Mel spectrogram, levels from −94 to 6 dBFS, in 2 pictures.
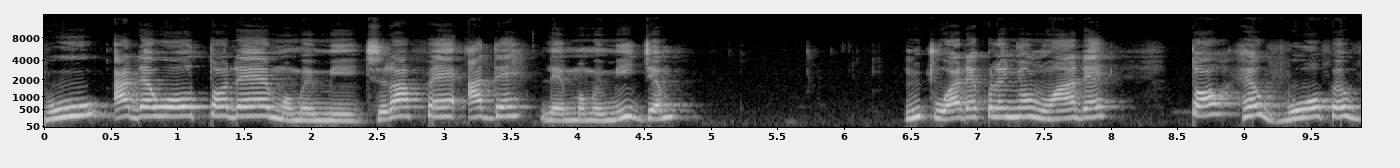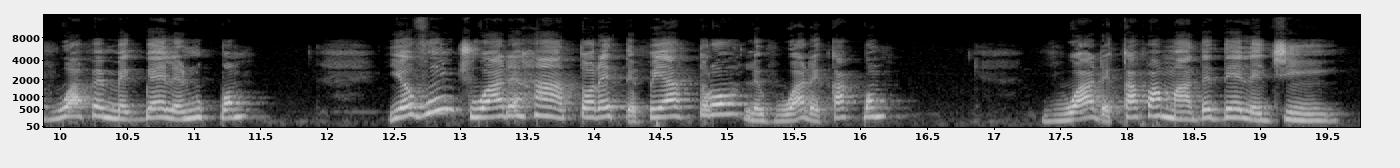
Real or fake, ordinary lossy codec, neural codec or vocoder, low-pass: real; Opus, 64 kbps; none; 14.4 kHz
